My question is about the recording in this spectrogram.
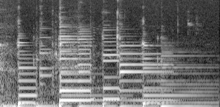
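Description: Acoustic guitar picked lightly: a short run of separate plucked notes in the first second and a half, ringing and fading away toward the end.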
